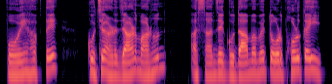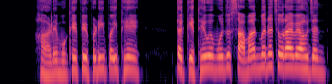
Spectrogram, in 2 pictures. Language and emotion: Sindhi, fearful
